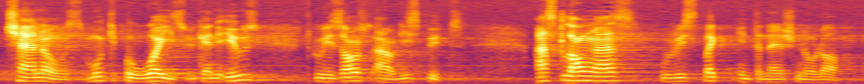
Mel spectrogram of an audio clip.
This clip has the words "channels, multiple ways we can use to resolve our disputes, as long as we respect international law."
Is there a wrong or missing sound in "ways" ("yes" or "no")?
yes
